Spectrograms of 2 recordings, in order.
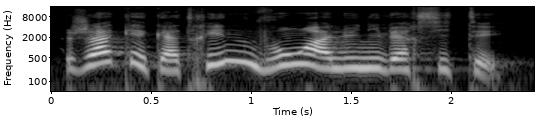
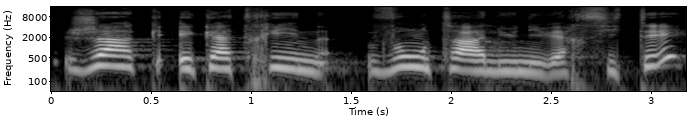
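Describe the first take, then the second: First: No linking sound joins vont to à. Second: A linking t sound joins vont to à. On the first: This is everyday speech. "pas de liaison, c'est de la langue courante" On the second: This is formal speech. "on fait la liaison, c'est de la langue soutenue"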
